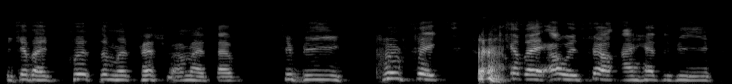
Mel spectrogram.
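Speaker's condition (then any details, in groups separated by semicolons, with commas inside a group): Cerebral palsy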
